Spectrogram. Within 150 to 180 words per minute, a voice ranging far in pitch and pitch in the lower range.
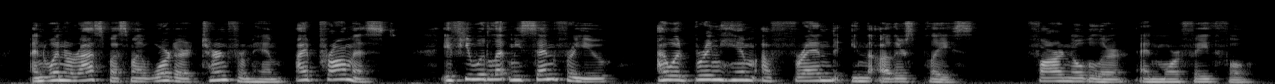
No: average, 155 wpm; wide, 7.4 semitones; medium, 155 Hz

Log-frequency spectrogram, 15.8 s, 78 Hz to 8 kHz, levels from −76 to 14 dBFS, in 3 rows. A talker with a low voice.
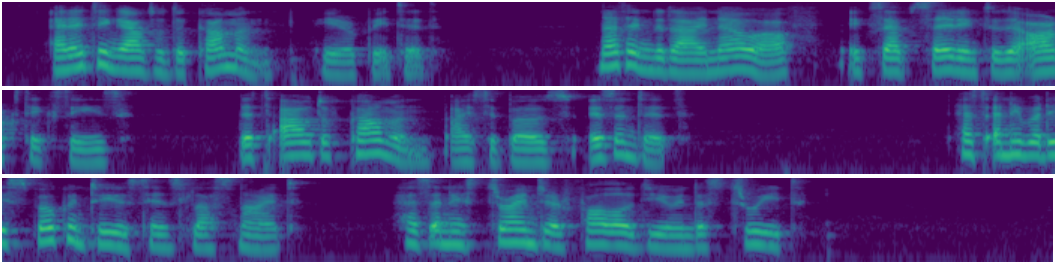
No: high, 190 Hz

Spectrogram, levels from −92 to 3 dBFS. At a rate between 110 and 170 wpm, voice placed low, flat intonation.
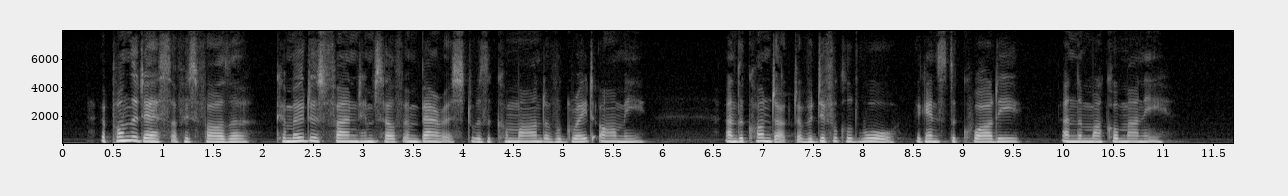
No: average, 155 wpm; high, 210 Hz; narrow, 1.3 semitones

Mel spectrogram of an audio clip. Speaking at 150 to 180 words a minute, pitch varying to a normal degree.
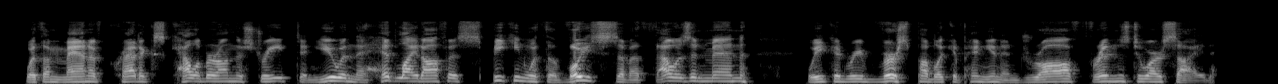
Yes: average, 160 wpm; average, 3.5 semitones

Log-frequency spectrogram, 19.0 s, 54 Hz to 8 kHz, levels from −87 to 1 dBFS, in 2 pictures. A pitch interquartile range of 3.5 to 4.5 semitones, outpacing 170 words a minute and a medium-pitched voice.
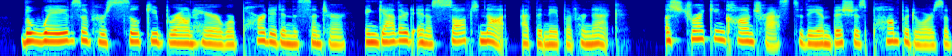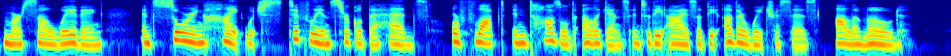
Yes: average, 3.8 semitones; average, 185 wpm; medium, 175 Hz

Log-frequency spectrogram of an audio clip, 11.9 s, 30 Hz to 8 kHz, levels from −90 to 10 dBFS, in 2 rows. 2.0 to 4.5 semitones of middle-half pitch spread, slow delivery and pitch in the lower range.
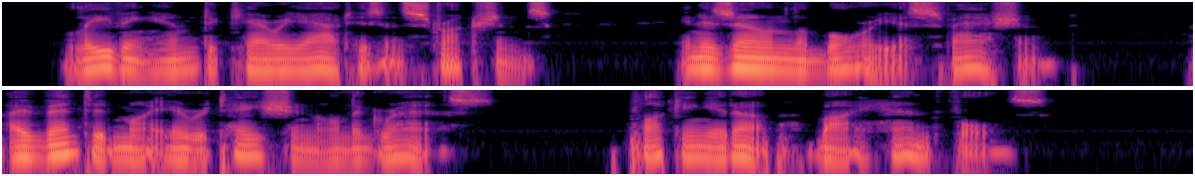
Yes: average, 2.7 semitones; slow, 120 wpm; very low, 95 Hz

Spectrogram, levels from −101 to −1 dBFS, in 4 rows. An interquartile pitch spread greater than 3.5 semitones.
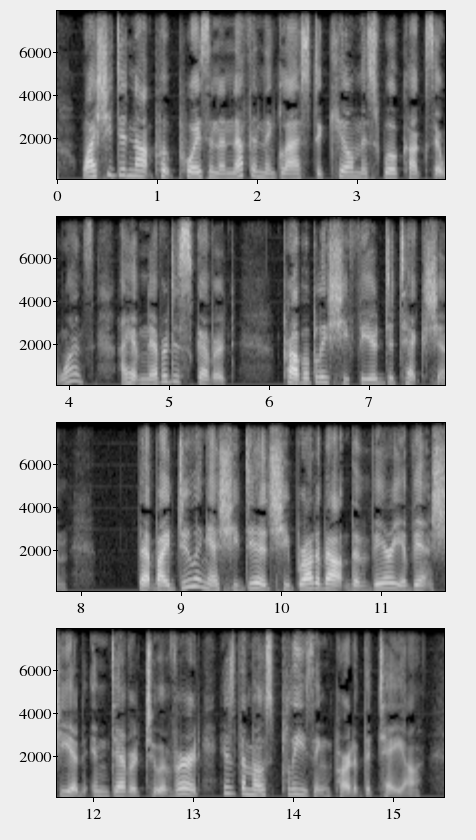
Yes: average, 4.0 semitones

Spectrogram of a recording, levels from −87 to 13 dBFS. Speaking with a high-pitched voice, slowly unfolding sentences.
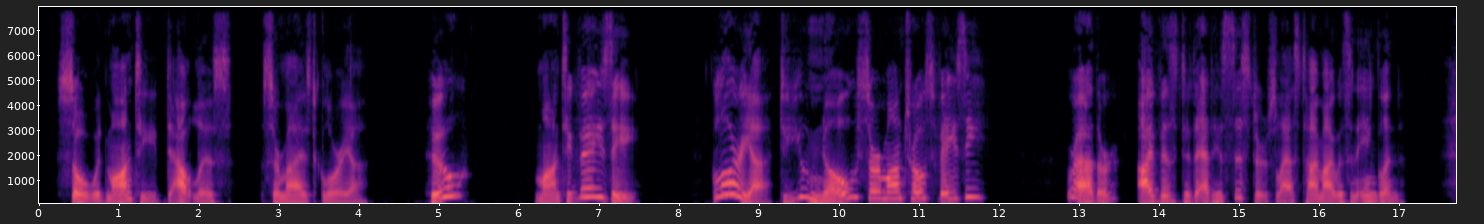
Yes: high, 195 Hz; slow, 95 wpm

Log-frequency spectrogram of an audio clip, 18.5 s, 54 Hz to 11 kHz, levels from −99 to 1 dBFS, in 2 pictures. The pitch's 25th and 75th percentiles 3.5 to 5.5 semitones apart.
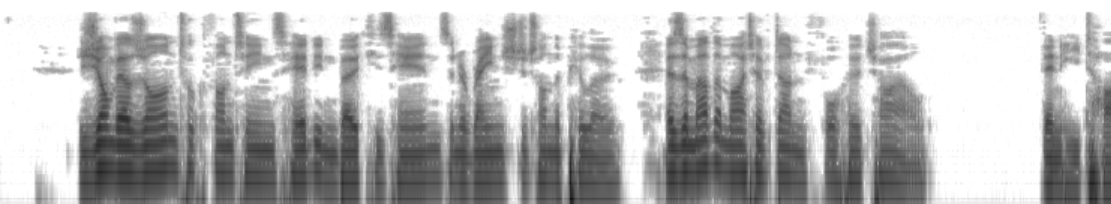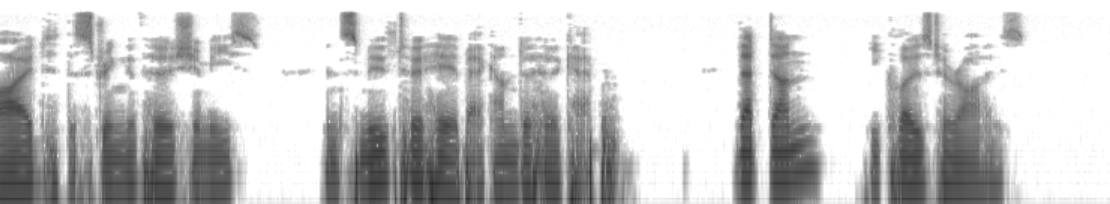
Yes: average, 4.4 semitones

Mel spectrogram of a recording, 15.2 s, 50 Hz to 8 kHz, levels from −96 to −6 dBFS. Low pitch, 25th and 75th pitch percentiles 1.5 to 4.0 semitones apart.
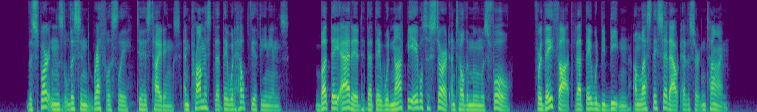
Yes: low, 130 Hz; average, 3.4 semitones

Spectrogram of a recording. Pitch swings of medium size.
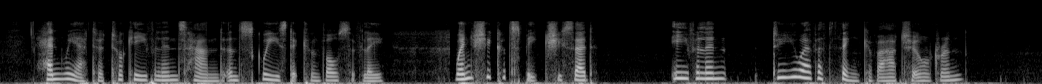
No: wide, 7.9 semitones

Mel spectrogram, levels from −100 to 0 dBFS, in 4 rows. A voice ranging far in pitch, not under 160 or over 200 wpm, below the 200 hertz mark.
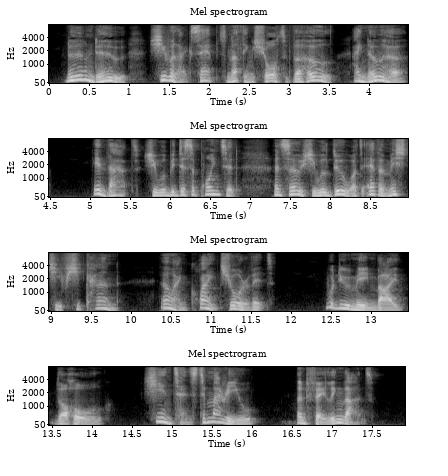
Yes: wide, 7.8 semitones; average, 165 wpm; low, 135 Hz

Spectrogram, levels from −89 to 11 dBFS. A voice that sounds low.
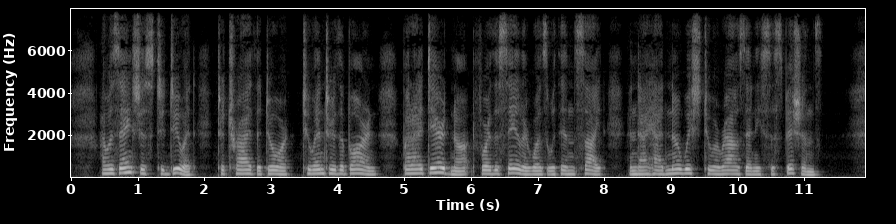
No: medium, 175 Hz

